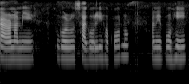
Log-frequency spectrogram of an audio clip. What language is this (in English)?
Assamese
